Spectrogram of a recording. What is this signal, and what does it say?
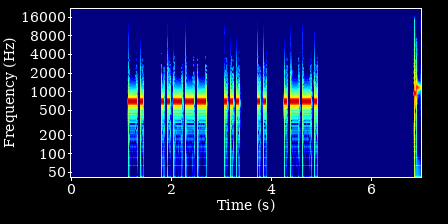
Morse code, heard as a keyed tone, about 20 wpm, spaced as for 15 wpm, 700 Hz. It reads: N2SIP
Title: 154 Lesson 25g - Letter p - Call Signs 20wpm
